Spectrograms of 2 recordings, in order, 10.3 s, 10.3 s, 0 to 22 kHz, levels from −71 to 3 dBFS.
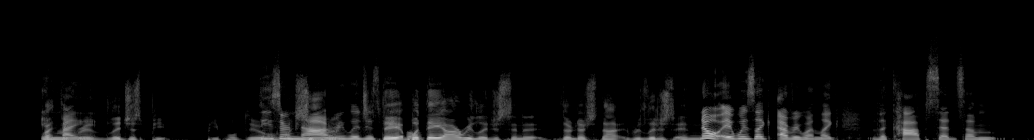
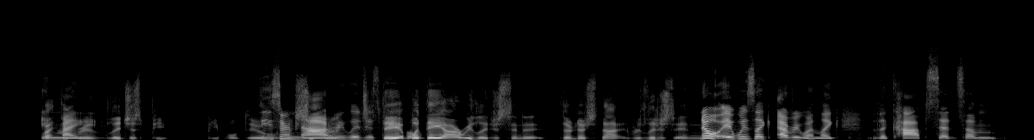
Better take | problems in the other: first | thin; very; fading below 350 Hz

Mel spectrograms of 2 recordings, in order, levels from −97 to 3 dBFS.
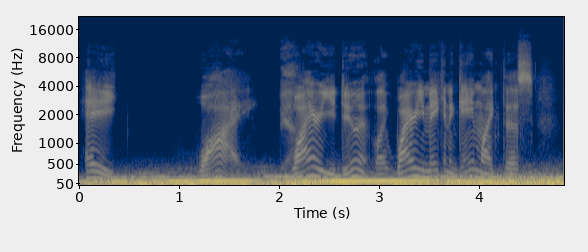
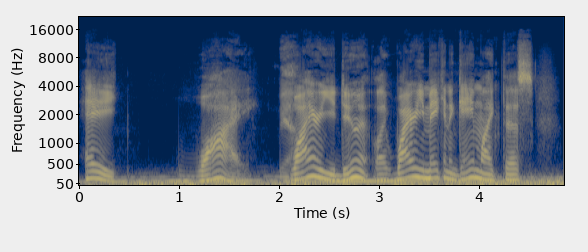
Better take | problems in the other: second | low rumble; loud; throughout; 1 dB below the speech; faint in the second

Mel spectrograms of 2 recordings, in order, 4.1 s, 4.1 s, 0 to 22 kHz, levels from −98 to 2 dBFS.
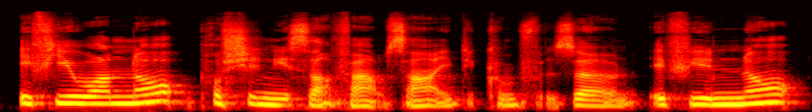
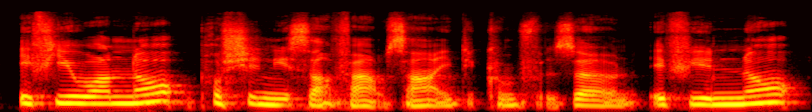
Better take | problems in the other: neither | none

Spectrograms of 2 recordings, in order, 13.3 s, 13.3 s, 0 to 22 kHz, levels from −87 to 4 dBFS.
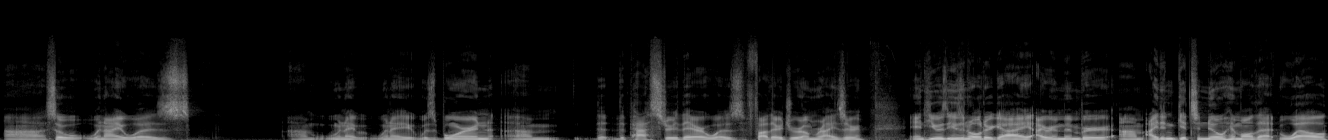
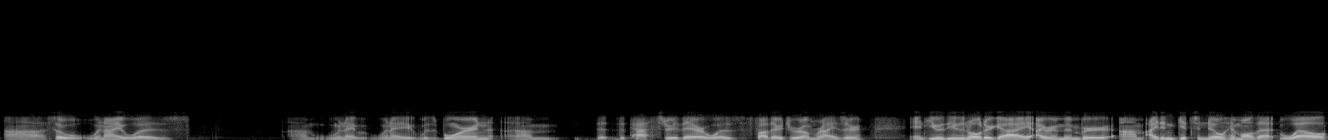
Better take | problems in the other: first | phone-call audio; nothing above 3.5 kHz

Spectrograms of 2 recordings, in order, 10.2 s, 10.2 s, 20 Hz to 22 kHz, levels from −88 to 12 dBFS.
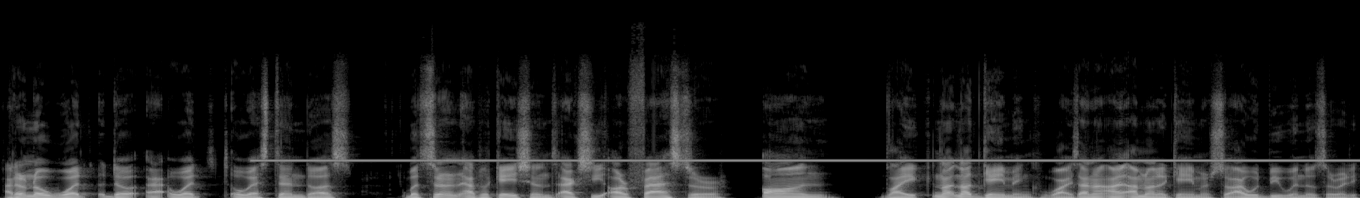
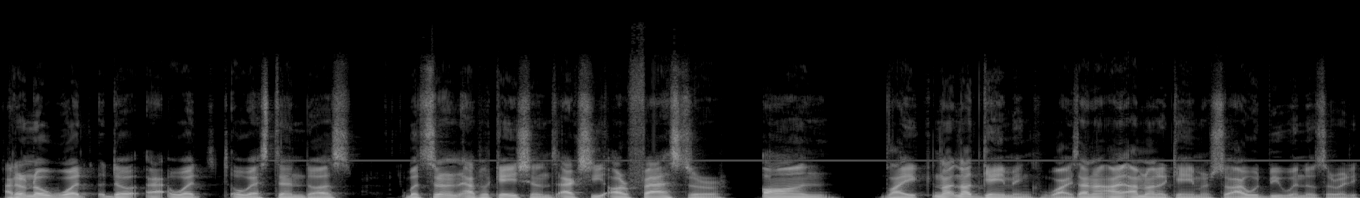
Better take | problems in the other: second | high-pitched whine; loud; from 2 s on; 4 kHz, 8 dB below the speech; faint in the second

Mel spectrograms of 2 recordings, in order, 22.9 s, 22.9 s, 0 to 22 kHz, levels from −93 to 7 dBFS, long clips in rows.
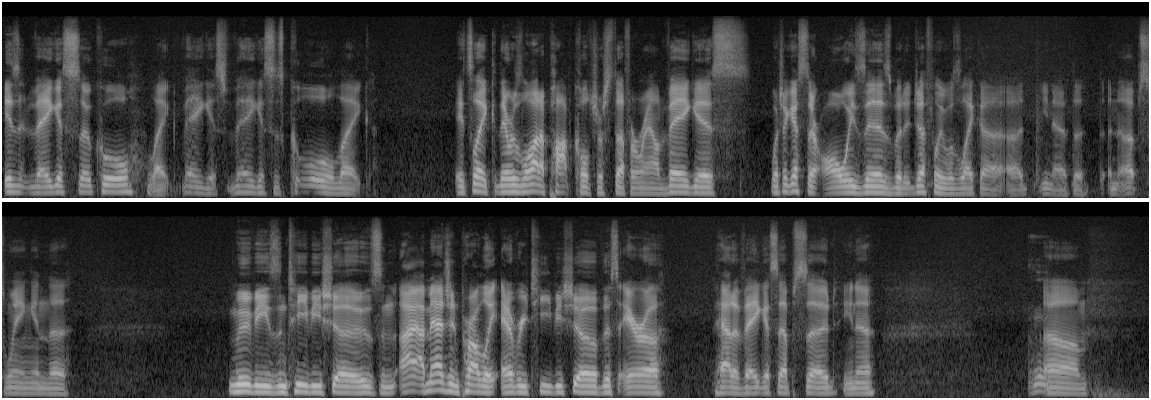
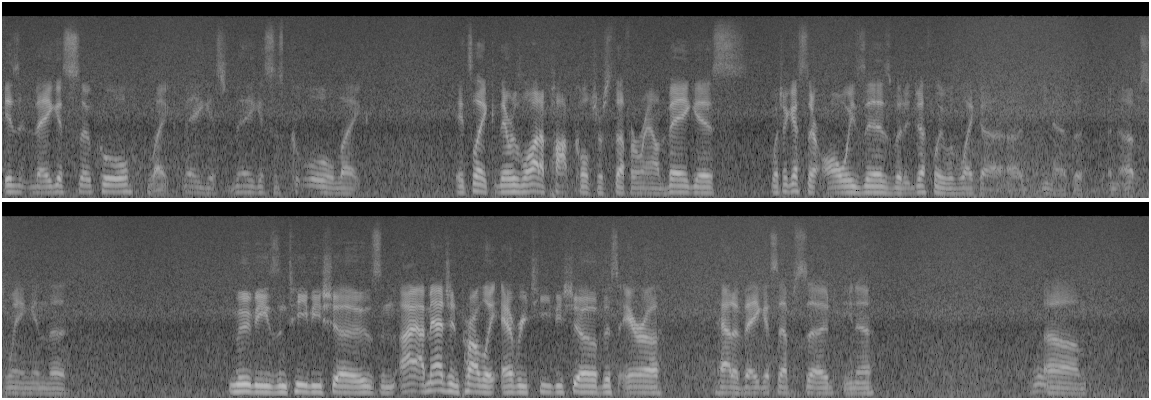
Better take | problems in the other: first | hiss; loud; throughout; 9 dB below the speech; faint in the first

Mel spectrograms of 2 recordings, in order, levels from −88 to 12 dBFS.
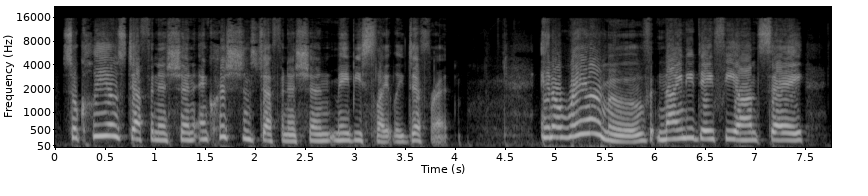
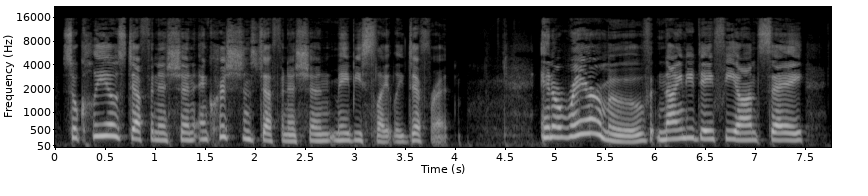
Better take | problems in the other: second | distortion; slight; 11% of the sound clipped

